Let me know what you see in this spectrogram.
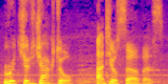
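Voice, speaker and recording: Richard Jackdaw, genteel ghost. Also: male voice, on the high side, wildly swooping pitch, a little slow, faint music behind. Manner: genteel, chatty and wry. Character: ghost of a beheaded, mischievous gentleman. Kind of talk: video game voice acting.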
